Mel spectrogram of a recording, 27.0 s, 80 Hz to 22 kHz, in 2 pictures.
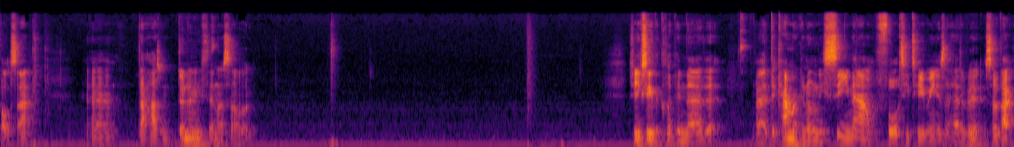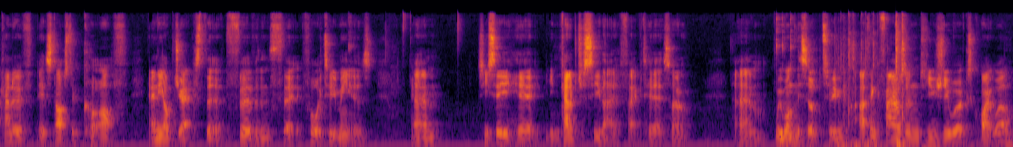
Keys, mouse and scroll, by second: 2.8 shift+click, 18.1 click, 23.9 click, 24.8 KP_0, 25.0 KP_0.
